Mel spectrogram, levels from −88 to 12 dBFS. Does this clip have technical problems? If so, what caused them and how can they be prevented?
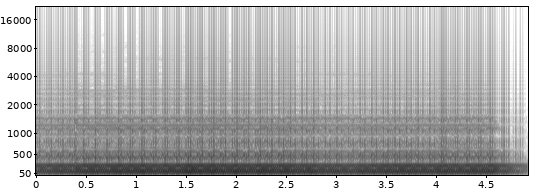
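Yes. A block size mismatch (padded) runs throughout: shorter written blocks are zero-filled to 1024 samples, producing a 43.1 Hz buzz and slowing the music to 0.861 times its speed at roughly normal pitch. Prevent it by making each stage's write block size match the next stage's read size.

Damaged data in a compressed stream causes brief blips at 0.41 s and 4.07 s, where the decoder misreads corrupted frames and resynchronises at the next header. Prevent it by verifying the stream's integrity in transfer and storage.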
